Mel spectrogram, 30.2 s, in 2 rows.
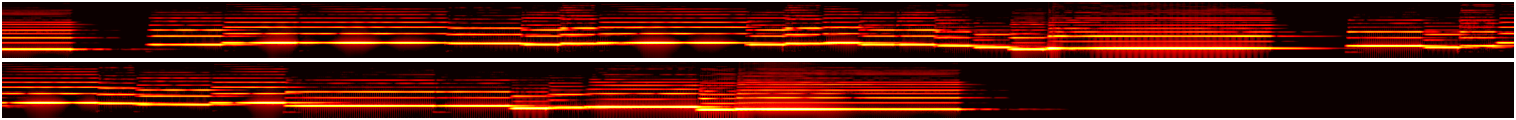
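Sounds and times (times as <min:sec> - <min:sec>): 
clarinet and French horn duet playing a farewell song: 0:01.5 - 0:12.8, 0:13.6 - 0:24.8.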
